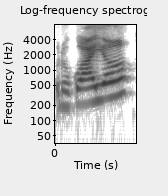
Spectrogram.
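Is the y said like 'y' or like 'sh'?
y. The y is said like a y.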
